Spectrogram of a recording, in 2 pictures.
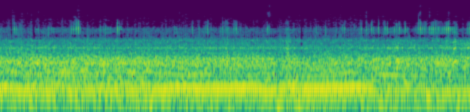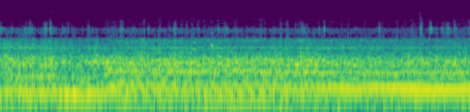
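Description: A vehicle engine hums loudly and steadily close by, dipping and then rising in pitch.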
